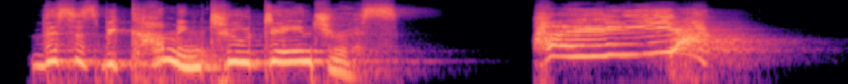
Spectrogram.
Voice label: cinematic voice; lineage2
